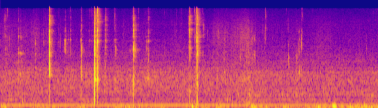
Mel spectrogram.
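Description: Marinated crab (gejang) shell cracking between teeth and being chewed, close on a lapel mic: four sharp cracks about a second apart, with smaller wet crunches between.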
